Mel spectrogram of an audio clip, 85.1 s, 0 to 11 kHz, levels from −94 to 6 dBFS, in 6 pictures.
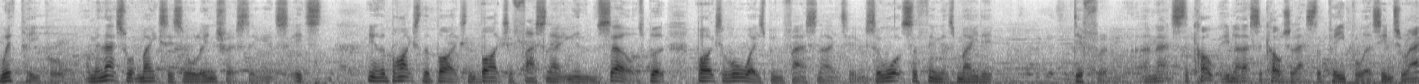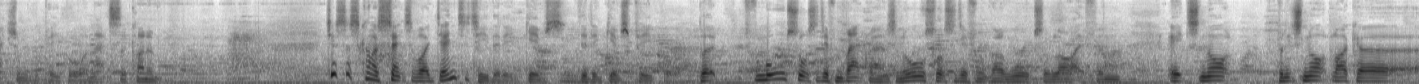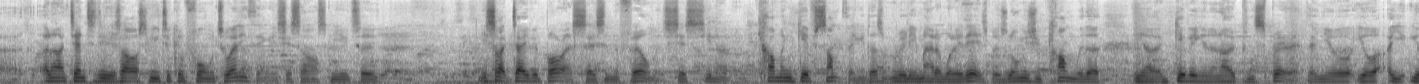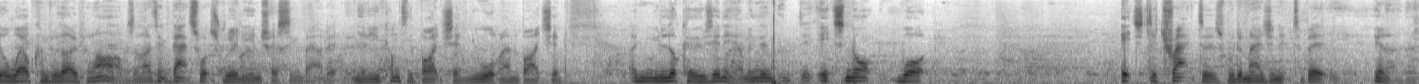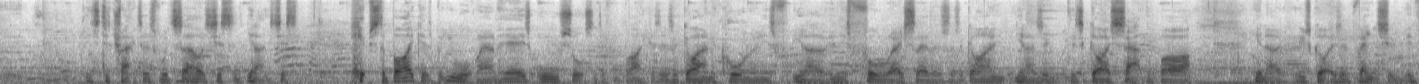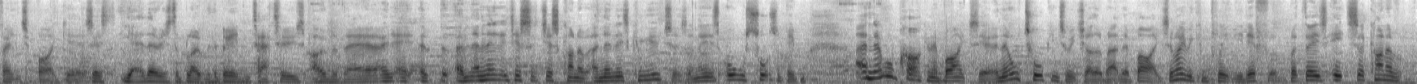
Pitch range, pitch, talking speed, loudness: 100-135 Hz, 115 Hz, 235 wpm, -23 LUFS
